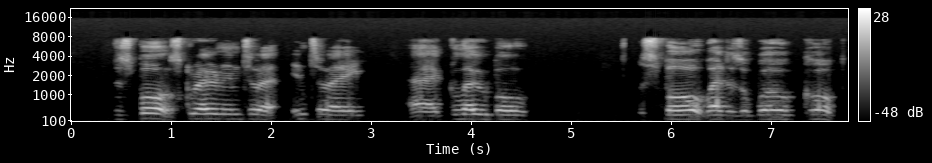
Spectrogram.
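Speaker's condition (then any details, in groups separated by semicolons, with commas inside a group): Cerebral palsy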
